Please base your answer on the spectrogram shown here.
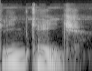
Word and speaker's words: linkage: j'ai des doutes bon ça se prononce linkage hockey et khalife qui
